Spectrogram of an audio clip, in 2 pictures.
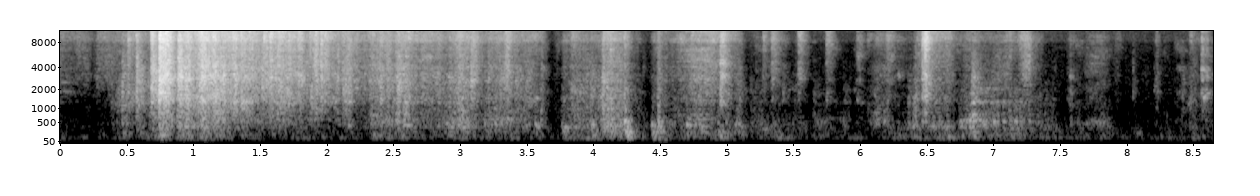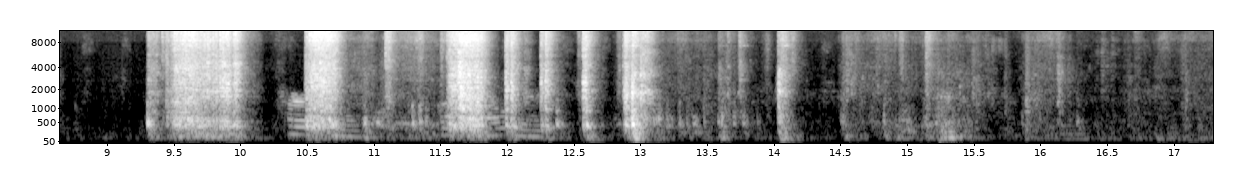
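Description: Objects being handled at a workbench: rustling and scraping, then a run of loud, short rasping bursts in the second half.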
